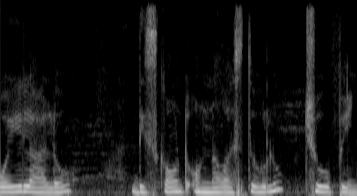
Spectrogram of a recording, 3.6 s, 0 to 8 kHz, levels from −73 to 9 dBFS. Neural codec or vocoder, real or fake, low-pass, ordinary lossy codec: none; real; none; none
